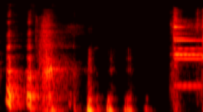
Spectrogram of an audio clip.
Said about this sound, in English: Well, as the landlord rings the bell for final drinks,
